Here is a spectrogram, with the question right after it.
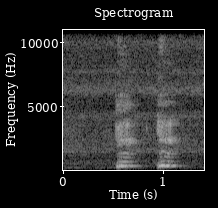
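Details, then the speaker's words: Adult swallowing-rehabilitation exercise after brain injury: seated upright, feet on firm surface, mouth closed, lips and teeth together, two brief muffled deliberate throat-clearing coughs as if clearing crumbs. "Необходимо откашляться, как бы прочищая горло от"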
